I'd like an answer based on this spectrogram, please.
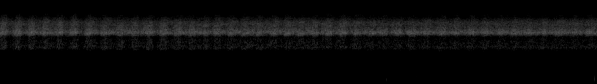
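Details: Chorus of cicadas in olive trees, a steady shrill electric buzz filling the whole stretch, finely pulsing at a fast even rate. A few faint clicks sound beneath it.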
